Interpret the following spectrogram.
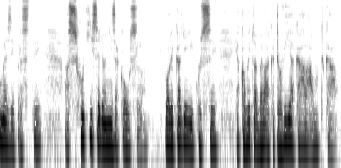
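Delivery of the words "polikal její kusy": ordinary delivery, nothing marked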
